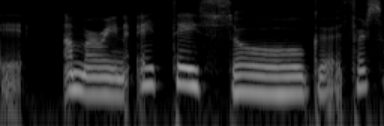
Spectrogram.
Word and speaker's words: Amarena: Amarena.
